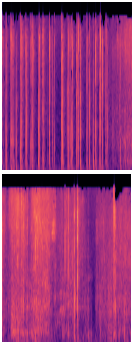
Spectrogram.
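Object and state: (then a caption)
Clear vinyl pouch stuffed with crumpled tissue paper. Long-nailed fingertips rhythmically press and tap the clear vinyl pockets of an open PVC cosmetic pouch stuffed with crumpled tissue paper. A quick run of sharp, distinct plastic crackles gives way after about two seconds to a denser, continuous crinkling rustle, with a few brighter snaps near the end.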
